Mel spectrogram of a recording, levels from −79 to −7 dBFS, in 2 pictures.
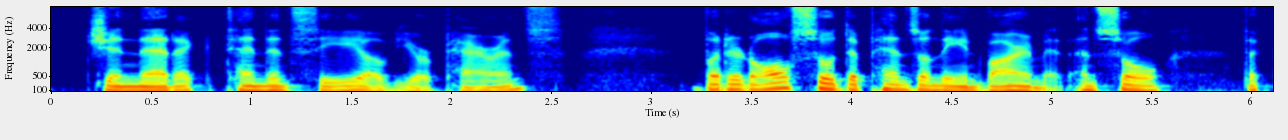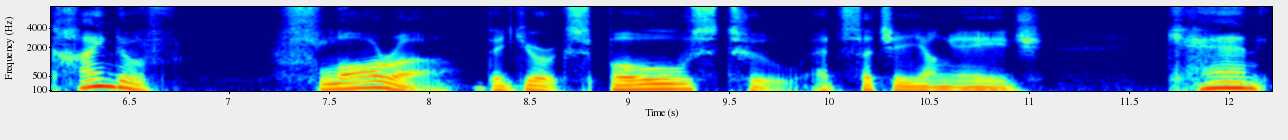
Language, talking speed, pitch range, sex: English, 135 wpm, 95-125 Hz, male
